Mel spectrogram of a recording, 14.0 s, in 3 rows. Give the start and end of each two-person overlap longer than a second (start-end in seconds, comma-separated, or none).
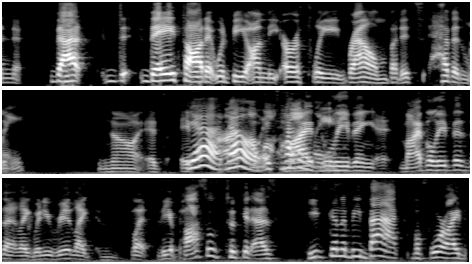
6.5-8.1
